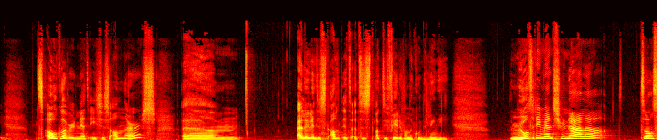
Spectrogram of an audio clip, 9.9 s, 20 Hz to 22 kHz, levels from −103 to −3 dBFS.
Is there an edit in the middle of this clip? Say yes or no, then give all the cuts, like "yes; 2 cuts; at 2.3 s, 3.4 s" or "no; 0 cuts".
no; 0 cuts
